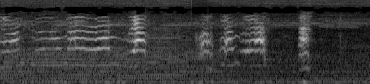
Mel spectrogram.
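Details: Boncuk, a pet cat called to come and eat, gives a quick string of about six short, chirpy, tonal meows within under three seconds, bright and slightly rising, with a person's voice calling it before and after.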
